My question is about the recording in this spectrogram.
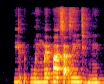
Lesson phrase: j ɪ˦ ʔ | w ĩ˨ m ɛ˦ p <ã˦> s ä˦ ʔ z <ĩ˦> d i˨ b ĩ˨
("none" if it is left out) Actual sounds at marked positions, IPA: ã˦, ĩ˦

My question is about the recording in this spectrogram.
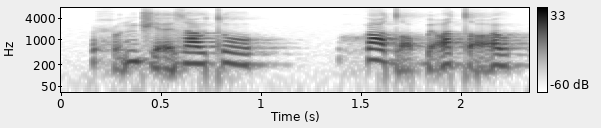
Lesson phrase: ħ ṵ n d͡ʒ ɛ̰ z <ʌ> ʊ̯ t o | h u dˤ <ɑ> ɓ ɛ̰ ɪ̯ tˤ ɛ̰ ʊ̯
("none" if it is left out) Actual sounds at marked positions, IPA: ɑ, ɑ̰

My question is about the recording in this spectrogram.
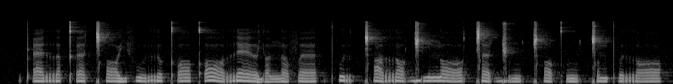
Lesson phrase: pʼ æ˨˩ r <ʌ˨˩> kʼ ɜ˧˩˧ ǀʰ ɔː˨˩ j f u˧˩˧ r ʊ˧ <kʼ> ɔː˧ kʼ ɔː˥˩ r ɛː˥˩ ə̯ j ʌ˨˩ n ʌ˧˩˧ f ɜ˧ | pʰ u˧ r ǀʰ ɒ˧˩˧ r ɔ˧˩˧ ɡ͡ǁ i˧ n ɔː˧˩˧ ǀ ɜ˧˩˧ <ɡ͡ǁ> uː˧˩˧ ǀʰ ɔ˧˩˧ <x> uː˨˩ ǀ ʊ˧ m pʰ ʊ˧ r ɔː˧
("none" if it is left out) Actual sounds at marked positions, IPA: ʌ˨˩, kʼ, ɡ͡ǁ, kʼ

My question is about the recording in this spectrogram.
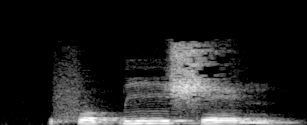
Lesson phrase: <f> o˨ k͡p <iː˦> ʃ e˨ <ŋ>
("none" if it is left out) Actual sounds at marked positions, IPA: f, iː˦, ŋ

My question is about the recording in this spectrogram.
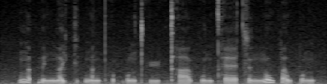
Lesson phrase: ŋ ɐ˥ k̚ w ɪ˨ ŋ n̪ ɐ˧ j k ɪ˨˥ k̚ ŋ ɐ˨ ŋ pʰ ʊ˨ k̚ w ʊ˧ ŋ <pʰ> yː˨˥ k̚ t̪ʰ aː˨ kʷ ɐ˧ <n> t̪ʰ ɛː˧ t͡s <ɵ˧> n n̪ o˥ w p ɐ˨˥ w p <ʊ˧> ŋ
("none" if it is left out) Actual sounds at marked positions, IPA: t̪ʰ, n, ɵ˧, ʊ˥

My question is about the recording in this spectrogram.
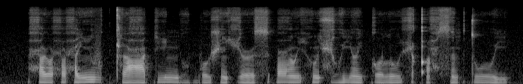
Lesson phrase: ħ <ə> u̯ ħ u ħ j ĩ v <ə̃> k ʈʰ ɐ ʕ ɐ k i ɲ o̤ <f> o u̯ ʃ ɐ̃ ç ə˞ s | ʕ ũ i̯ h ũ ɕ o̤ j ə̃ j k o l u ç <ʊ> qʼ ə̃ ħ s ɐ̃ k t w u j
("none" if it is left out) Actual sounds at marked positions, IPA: ə˞, ə, b, ʊ

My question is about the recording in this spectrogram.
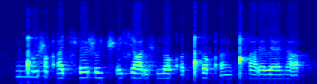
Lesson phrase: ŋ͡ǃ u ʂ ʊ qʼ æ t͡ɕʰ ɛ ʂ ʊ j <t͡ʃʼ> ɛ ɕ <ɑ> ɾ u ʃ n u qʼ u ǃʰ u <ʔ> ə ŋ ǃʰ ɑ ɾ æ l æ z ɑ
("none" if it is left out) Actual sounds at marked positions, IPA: t͡ʃʼ, ɑ, qʼ

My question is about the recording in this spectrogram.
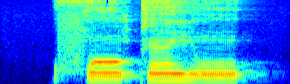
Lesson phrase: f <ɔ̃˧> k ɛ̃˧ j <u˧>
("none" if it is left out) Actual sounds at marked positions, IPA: ɔ̃˧, ũ˧

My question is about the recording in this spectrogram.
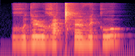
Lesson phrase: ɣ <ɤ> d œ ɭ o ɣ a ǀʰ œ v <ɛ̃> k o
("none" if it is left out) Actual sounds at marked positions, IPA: o, ɛ

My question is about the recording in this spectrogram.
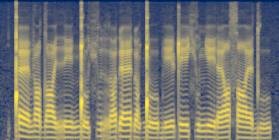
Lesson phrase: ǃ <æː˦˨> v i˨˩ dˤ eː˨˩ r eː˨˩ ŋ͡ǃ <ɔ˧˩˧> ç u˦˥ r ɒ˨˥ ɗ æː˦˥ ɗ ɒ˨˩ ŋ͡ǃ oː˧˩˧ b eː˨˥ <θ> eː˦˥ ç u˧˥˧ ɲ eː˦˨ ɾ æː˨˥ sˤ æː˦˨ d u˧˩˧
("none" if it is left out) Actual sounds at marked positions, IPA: æː˦˨, o˧˩˧, ʈ

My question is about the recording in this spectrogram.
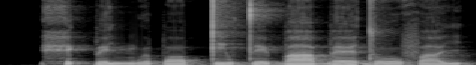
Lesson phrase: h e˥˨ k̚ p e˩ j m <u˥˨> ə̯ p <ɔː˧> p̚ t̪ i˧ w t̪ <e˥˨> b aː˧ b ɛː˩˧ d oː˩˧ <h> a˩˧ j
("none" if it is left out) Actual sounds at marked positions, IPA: u˩˧, ɔː˧, e˩˧, f

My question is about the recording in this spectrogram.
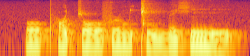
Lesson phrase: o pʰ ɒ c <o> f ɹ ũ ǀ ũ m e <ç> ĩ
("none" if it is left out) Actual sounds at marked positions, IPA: o, ç

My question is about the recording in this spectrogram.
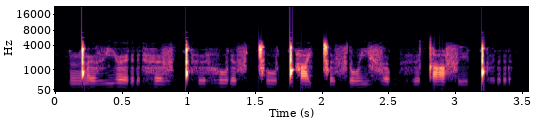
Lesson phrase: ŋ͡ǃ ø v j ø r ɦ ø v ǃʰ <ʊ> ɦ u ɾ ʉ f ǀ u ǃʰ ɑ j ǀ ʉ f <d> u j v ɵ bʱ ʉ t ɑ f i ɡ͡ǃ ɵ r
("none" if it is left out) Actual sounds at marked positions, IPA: ʉ, ɾ

